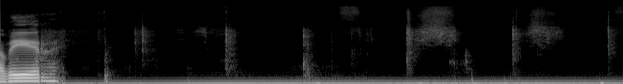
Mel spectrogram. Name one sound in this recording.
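Playing cards shuffle and slide softly against each other.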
